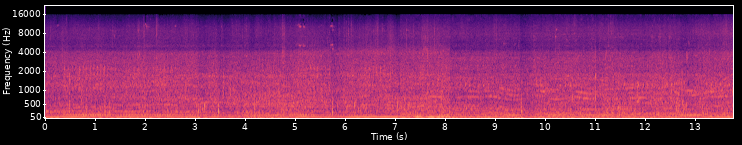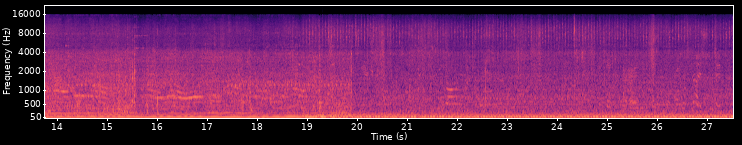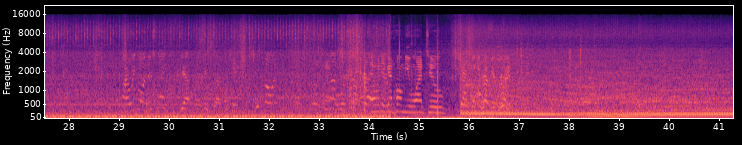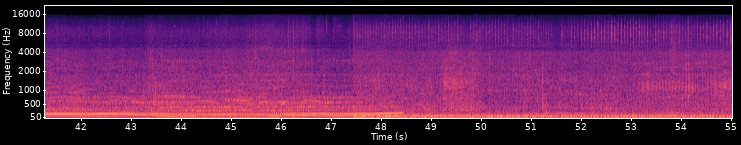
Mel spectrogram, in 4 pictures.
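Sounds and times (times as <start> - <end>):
engine running at low speed: 0.0 - 55.0
engine with low pulse: 0.0 - 55.0
voices: 0.0 - 55.0.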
